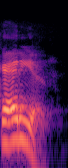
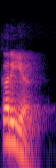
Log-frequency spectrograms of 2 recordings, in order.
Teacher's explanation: This is a disyllabic word, career, and it ends in ear, E-E-R. It ends in ear, so the stress will take place on the last syllable, and it is not carrier, it's career.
